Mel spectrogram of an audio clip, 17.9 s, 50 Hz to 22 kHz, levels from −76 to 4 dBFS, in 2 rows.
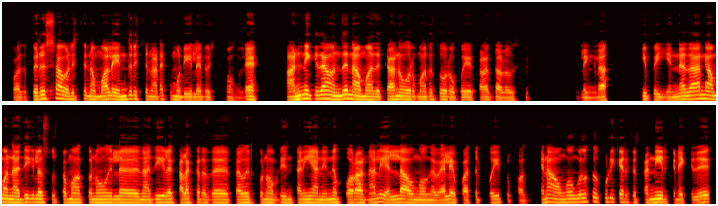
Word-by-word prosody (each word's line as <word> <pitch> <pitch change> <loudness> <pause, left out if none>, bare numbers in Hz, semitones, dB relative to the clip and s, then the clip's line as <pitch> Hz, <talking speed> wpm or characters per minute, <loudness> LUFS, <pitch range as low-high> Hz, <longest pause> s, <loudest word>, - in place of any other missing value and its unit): பார்த்து 105 0 -6
அது - - -46
பெருசா 155 +4 +1
வலிச்சு 130 +1 -2
நம்மால 130 +3 +3
எழுந்திரிச்சு 130 +1 -2
நடக்க 130 +3 -5
முடியல்லைன்னு 115 0 -2
வச்சுக்கோங்களேன், 105 +3 -2 0.4
அன்னைக்கி 150 +5 +5
தான் 160 -1 +6
வந்து 135 +4 +4
நம்ம 125 -2 +5
அதுக்கான 125 +3 +2
ஒரு 120 - -2
மருத்துவர 120 0 -3
போய் 115 -1 -2
கலந்து 105 +1 -3
ஆலோசிப்போம் 100 0 -8 0.5
இல்லைங்களா? 105 +2 -2 0.5
இப்ப 125 -1 -8 0.2
என்னதான் 135 +8 +3
நம்ம 140 -2 +4
நதிகள 135 +2 +2
சுத்தமாக்கணும், 125 -1 -2
இல்ல 125 0 +2 0.3
நதிகள 125 +2 +1
கலக்குறத 125 0 -1 0.2
தவிர்க்கணும் 125 +1 -2
அப்டின்னு 120 +1 -4
தனியா 125 +1 +2
நின்னு 120 +2 0
போராடினாலும், 125 +3 +1
எல்லாம் 130 +1 +3
அவங்கவங்க 115 -2 -1
வேலைய 120 +3 +2
பார்த்துட்டு 115 +1 -6
போயிட்டுருப்பாங்க. 120 -4 -6 0.2
ஏன்னா, 145 +4 +1
அவங்கவங்களுக்கு 140 +6 -2
குடிக்கறக்கு 145 -4 -3
தண்ணீர் 125 +1 +3
கிடைக்குது, 115 +2 -1
125 Hz, 145 wpm, -23 LUFS, 115-130 Hz, 0.5 s, தான்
